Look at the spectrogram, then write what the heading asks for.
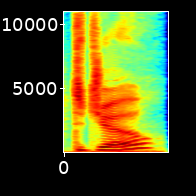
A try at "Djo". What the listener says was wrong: No, it's Joe. It's the D is silent, obviously. Like Django.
